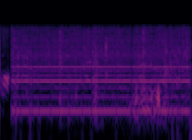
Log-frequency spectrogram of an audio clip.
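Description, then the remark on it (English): A steady electrical hum drones through a caller's telephone line from New Jersey, low and buzzy with strong harmonic tones, continuous and unchanging for the whole two seconds with no voices over it. “yeah, there, there's a humming. There's a humming in your line.”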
